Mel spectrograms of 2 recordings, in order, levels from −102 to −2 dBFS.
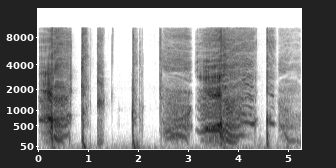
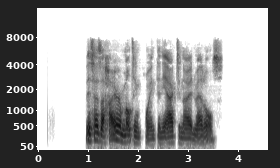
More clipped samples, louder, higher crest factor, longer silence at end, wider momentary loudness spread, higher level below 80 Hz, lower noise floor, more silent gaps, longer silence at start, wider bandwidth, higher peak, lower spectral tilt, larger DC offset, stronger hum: neither; second, -21 LUFS vs -17 LUFS; about the same, 22 dB vs 18 dB; second, 0.1 s vs 0.95 s; first, 21 LU vs 11 LU; first, -44 dBFS vs -62 dBFS; second, -61 dBFS vs under -90 dBFS; neither; second, 0 s vs 0.95 s; first, 10.5 kHz vs 8 kHz; about the same, 0 dBFS vs -2 dBFS; second, -2.5 dB/octave vs -5.5 dB/octave; neither; neither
